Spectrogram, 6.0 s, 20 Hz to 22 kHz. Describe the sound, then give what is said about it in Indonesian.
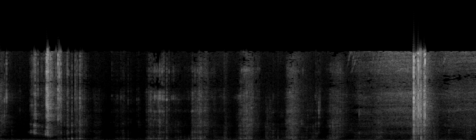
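Crisp crunching and chewing of Citato potato chips eaten at 11 p.m., a steady run of crackly bites with one sharp, loud crunch near the end, no talking. “ini podcast sambil makan citato Jadi mungkin kalau ada suara kayak ASMR-ASMR gitu Ya wajar lah ya Ini udah jam 11 malam nih lapar banget gue”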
